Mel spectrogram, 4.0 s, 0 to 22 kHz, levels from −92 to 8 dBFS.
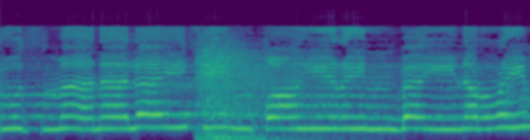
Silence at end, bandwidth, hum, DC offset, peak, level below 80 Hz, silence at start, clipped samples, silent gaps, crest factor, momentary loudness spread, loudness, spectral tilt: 0 s; 10.5 kHz; none; under 0.1%; -8 dBFS; -44 dBFS; 0 s; under 0.1%; none; 12 dB; 3 LU; -21 LUFS; -3 dB/octave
